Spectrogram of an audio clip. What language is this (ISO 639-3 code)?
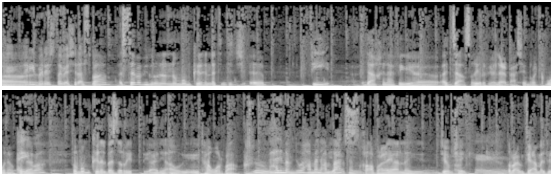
ara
